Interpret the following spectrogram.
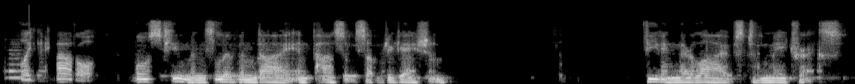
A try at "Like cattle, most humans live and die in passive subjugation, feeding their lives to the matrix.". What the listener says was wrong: Okay, feeding their lives to the matrix. Feeding their lives to the matrix. And the intonation is a bit different.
